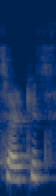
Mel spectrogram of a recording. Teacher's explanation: Çəkicdə çəkiç tələffüz olunur və vurğu ikinci hecəyə düşür.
